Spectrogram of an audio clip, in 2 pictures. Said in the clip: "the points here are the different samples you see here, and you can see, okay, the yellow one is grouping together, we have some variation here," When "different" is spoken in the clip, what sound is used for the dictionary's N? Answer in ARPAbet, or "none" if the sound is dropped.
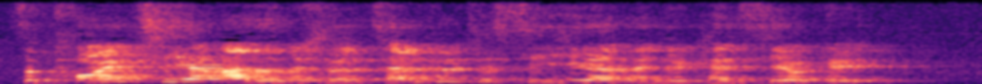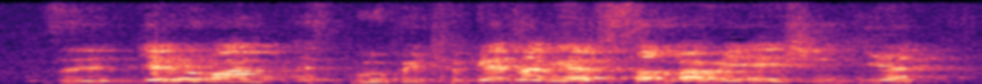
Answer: L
